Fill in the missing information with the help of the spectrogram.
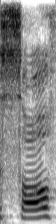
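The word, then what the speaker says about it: suave: दोस्तों इसे सौफ प्रोनाउंस किया जाता है जिसका मतलब होता है मिलनसार या फिर आकर्षक।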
